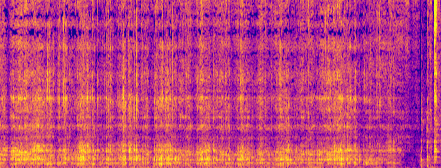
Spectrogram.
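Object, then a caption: Hand-carved wooden box. A medium, hollow, hand-carved wooden box has its lid scratched steadily with nails, giving a continuous dry scraping rasp with a hollow midrange body. Near the end the scraping fades, the box is tilted up, and a few sharp knocks and scratches land on the carved lid.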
